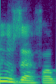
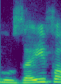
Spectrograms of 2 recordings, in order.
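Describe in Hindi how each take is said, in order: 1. इसमें बीच का स्वर उर्दू जैसा सपाट है। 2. इसमें बीच का स्वर अरबी जैसा नरम, सरकता हुआ है। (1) "हम उर्दू में हुज़ैफ़ा बोलते हैं ना" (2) "अरबिक नेम है ये हुज़ैफ़ा होता है"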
